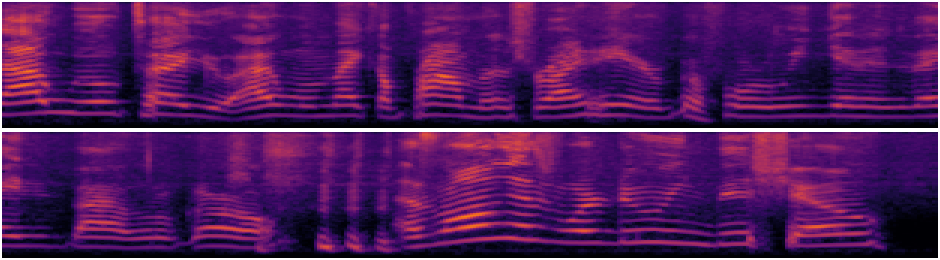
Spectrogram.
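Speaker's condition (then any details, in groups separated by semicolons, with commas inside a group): Cerebral palsy; trouble focusing eyes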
